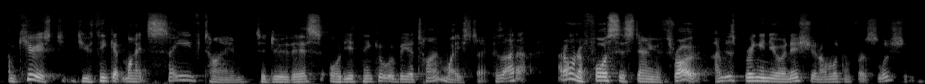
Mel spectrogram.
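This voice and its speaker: A man speaking as a coach in a conversational roleplay, measured and deliberate, often pausing mid-phrase. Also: medium pitch, vocal fry, a little mellow, slightly rough. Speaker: host, communication coach.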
